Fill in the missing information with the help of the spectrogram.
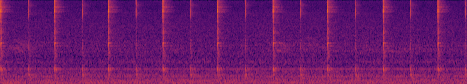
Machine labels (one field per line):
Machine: valve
